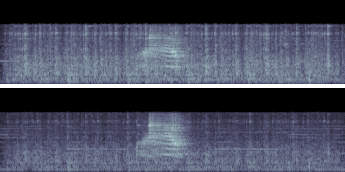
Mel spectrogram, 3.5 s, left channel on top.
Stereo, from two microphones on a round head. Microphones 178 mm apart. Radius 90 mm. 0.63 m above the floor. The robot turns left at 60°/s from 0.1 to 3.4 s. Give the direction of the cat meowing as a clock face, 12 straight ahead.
12 o'clock.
